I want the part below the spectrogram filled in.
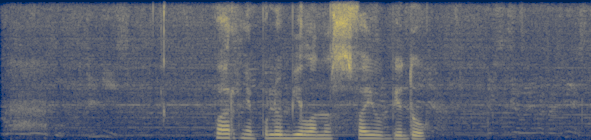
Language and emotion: Russian, neutral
